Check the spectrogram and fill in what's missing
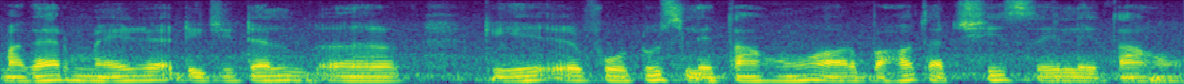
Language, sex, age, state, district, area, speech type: Urdu, male, 45-60, Telangana, Hyderabad, urban, spontaneous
